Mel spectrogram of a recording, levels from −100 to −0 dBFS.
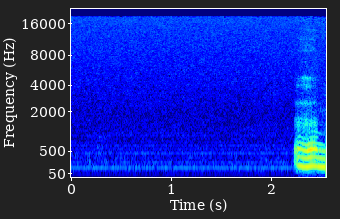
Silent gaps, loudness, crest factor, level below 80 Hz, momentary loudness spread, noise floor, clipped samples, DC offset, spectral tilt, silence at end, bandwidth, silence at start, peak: none; -51 LUFS; 20 dB; under -90 dBFS; 15 LU; -62 dBFS; under 0.1%; under 0.1%; -6.5 dB/octave; 0 s; 19 kHz; 0 s; -26 dBFS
